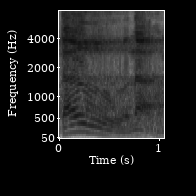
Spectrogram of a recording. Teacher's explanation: Huruf ghain itu mengalir ketika dia sukun. Jangan tagna. · Yang benar taghna, mengalir ghain sukunnya. Taghna. Itu ada aliran anginnya.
